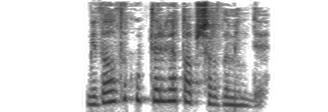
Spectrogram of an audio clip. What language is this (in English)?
Bashkir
